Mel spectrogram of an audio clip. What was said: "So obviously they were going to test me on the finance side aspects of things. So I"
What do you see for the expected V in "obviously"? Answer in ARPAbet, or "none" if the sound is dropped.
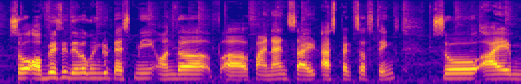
V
